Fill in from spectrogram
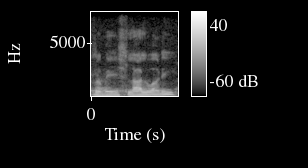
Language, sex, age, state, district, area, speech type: Sindhi, male, 45-60, Delhi, South Delhi, urban, spontaneous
